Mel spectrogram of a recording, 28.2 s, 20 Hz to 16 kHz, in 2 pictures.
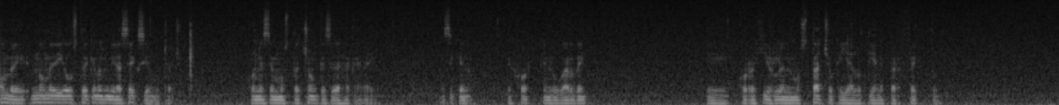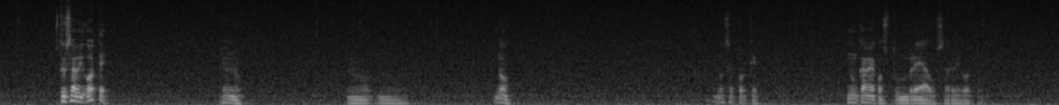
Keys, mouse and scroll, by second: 0.0-2.4 drag, 2.6-3.1 ctrl+scroll up 2, 5.2-6.8 drag, 8.2-9.8 drag, 9.9 middle click, 9.9-10.8 scroll up 1, 12.2-14.6 drag, 17.2-18.5 drag, 18.8 click, 19.8 click, 22.9-23.9 middle drag, 24.7-27.4 drag.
